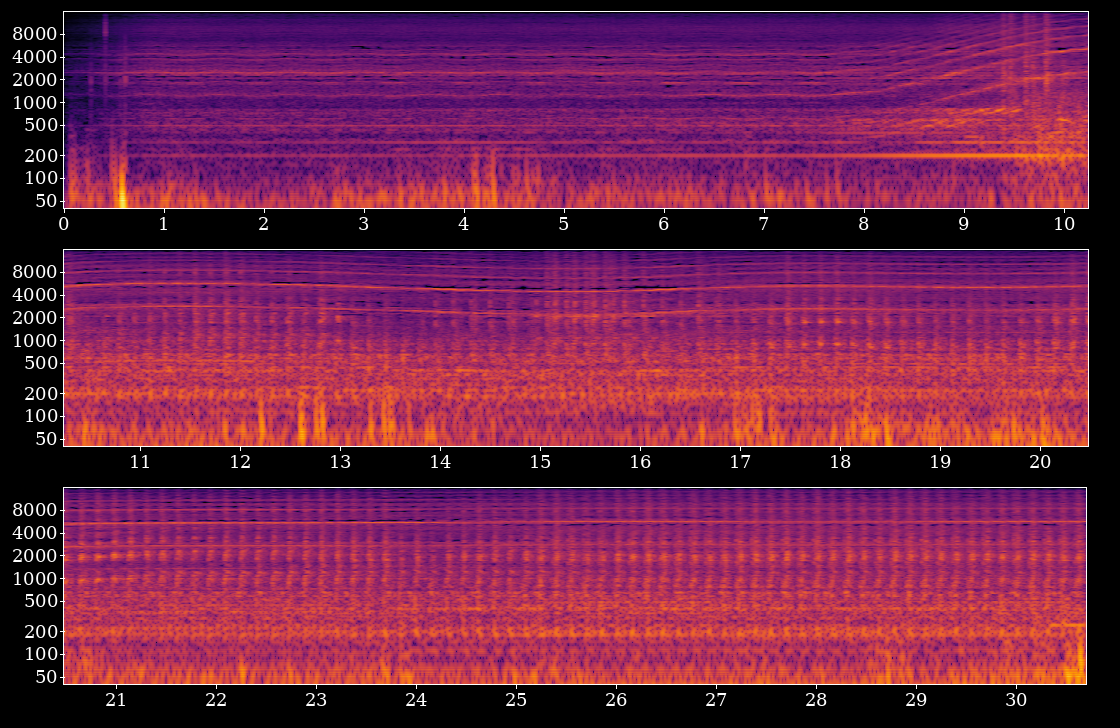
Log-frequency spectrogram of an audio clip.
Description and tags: A washing machine with a squeaky bearing during a spin cycle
